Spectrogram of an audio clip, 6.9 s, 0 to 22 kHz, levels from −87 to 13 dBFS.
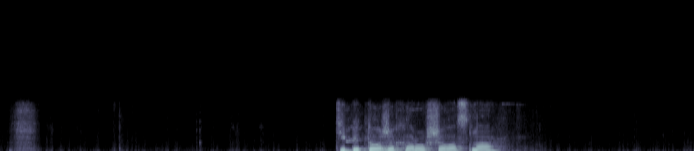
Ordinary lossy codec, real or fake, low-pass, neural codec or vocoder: Opus, 16 kbps; real; 7.2 kHz; none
